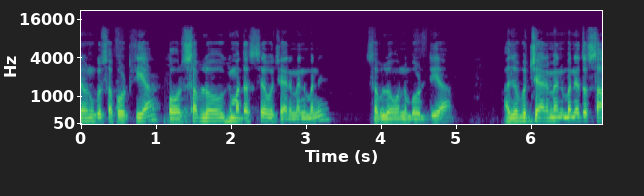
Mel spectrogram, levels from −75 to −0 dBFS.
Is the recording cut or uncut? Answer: cut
